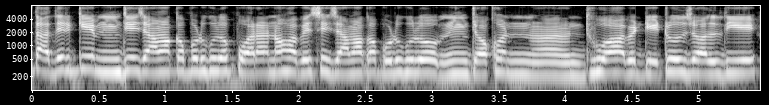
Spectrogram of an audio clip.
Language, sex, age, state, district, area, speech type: Bengali, female, 18-30, West Bengal, Bankura, urban, spontaneous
